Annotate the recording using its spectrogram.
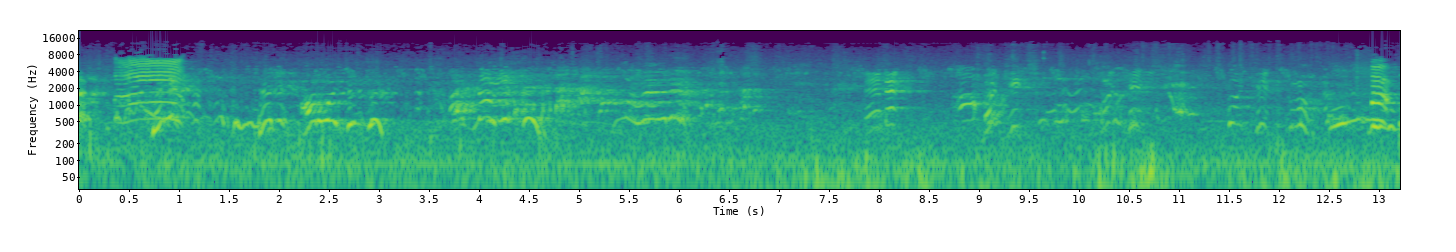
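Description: Young girls shout and squeal excitedly outdoors.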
